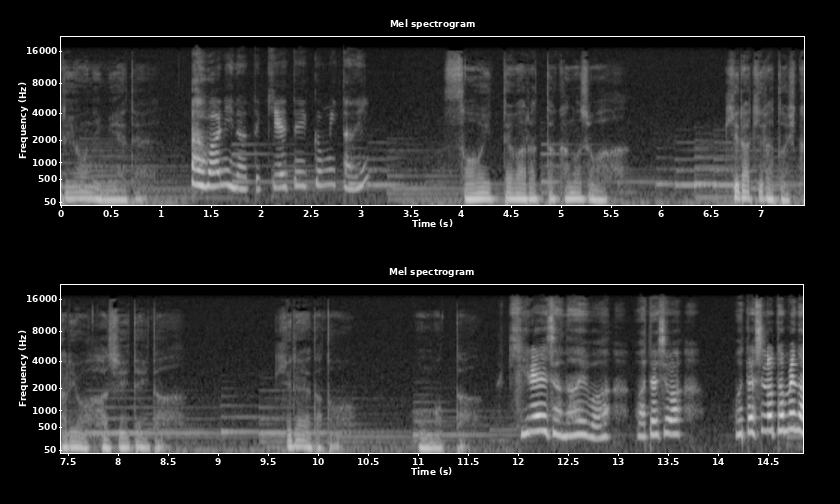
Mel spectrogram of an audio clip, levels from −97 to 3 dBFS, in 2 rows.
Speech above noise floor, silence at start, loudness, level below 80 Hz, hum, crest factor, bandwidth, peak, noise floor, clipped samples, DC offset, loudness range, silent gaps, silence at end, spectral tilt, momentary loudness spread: 23 dB; 0 s; -28 LUFS; -44 dBFS; none; 24 dB; 17.5 kHz; -6 dBFS; -50 dBFS; under 0.1%; under 0.1%; 8 LU; none; 0 s; -4.5 dB/octave; 22 LU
